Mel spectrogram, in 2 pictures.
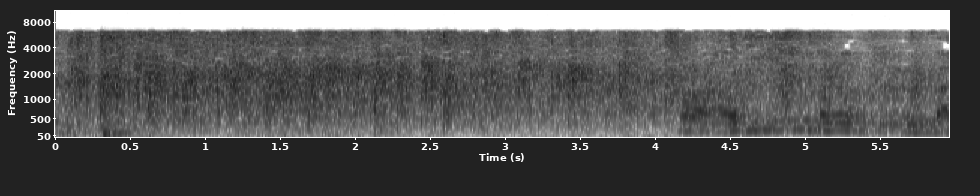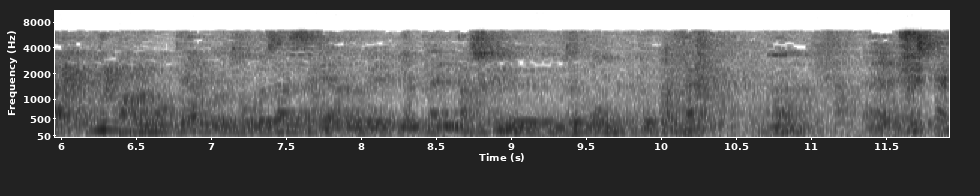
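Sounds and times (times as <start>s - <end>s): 
crowd applauding steadily: 0.0s - 6.7s
speech: 4.2s - 11.9s.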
